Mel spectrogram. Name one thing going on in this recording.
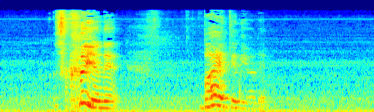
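A young woman speaks brightly, close by.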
